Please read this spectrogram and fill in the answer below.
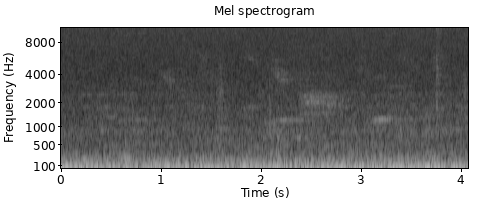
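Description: Steady low background rumble of a room, with a faint short call about two seconds in.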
